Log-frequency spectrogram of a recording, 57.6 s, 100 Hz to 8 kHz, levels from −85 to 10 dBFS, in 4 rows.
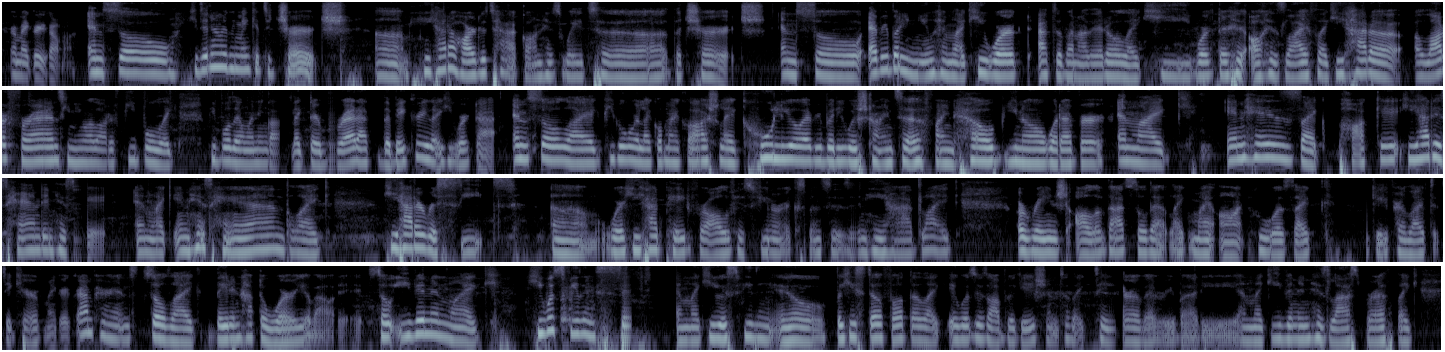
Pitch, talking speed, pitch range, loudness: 180 Hz, 210 wpm, 165-200 Hz, -34 LUFS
